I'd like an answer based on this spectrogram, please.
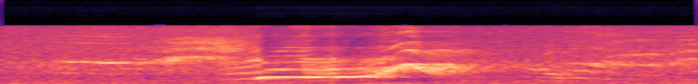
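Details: A spotted hyena at Tennoji Zoo, Osaka, gives a single tonal call that swoops upward in pitch over about a second.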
